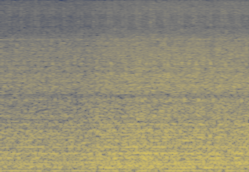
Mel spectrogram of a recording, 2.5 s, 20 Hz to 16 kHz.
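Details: 2003 Toyota Previa 2AZ 2.4 L engine (same as Camry 2.4) after timing set replacement, third restart; previously hard starting and noisy. Even, steady idle with no rattle, slap or knock; normal idle.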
